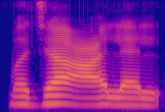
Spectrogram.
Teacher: عین کو حلق سے پڑھیں گے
